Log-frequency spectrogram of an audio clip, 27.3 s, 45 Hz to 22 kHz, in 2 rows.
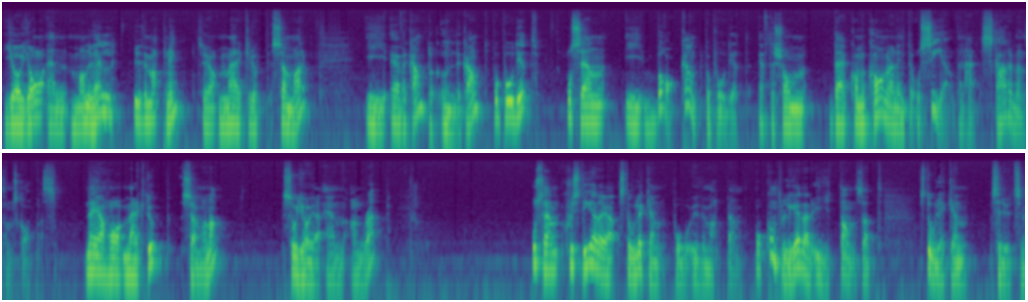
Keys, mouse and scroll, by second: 1.2 2, 2.4 click, 5.8 click, 7.5 click, 10.2 alt+click, 11.3 alt+shift+click, 12.4 u, 13.2 click, 14.7 a, 15.1 ctrl+alt+q, 15.4 ctrl+space, 17.1 u, 17.6 click, 18.5 middle click, 18.9 click, 19.9 click, 20.1 g, 20.4 click, 20.8 b, 21.7 click, 21.8 scroll up 3, 21.9 shift+middle click, 22.1 s, 22.3 click, 22.3 middle click, 22.4 scroll down 1, 22.6 scroll up 1, 23.0 click, 23.2 shift+middle click, 23.7 g, 24.4 click, 24.5 scroll up 3, 25.0 click, 25.2 scroll down 1, 25.9 middle click, 25.9 scroll up 2, 26.0 middle click, 26.1 shift+middle click, 26.5 click, 26.6 shift+middle click, 26.6 shift+double middle click, 27.1 r.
